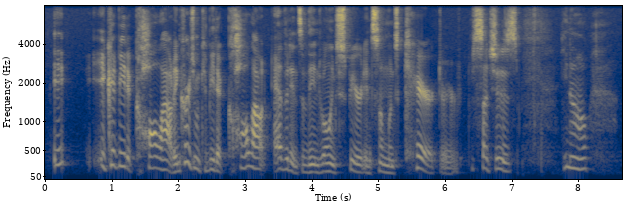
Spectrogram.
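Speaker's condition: No condition

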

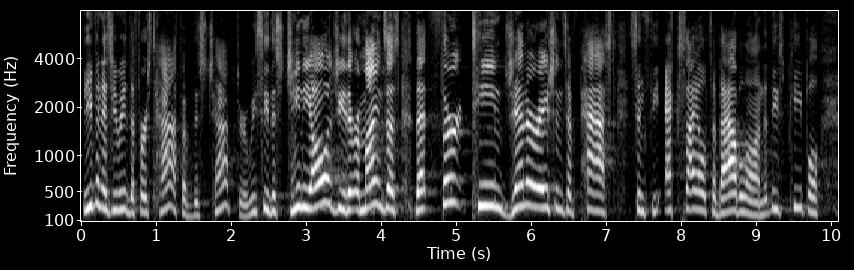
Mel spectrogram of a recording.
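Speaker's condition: No condition

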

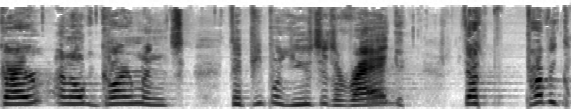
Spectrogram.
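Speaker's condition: Cerebral palsy; congenital

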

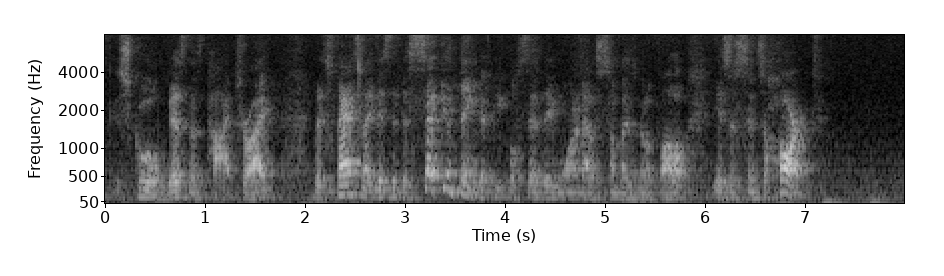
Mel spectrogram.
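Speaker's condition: No condition

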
